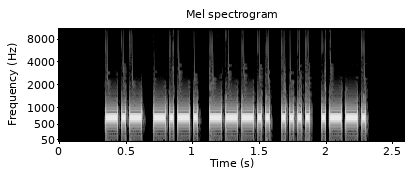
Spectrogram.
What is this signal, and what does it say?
Morse code, heard as a keyed tone, about 37 wpm, 700 Hz. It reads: KC8HP
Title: USA Call Signs - 5 Characters - 40wpm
